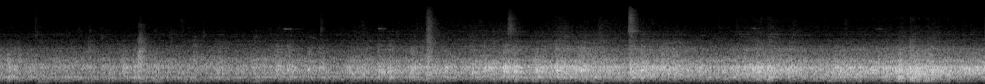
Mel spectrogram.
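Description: Running noise heard inside a JR East E233-1000 series electric train's motor car: the steady rumble of wheels on rail, with a few sharp clicks, growing a little louder in the second half.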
